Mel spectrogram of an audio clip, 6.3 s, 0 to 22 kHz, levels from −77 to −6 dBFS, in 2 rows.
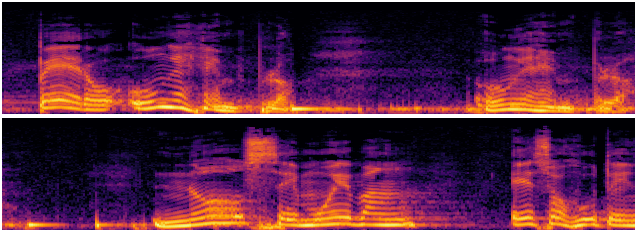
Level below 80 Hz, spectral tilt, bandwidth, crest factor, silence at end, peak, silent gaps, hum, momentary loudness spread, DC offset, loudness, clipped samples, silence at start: -42 dBFS; -6 dB/octave; 14.5 kHz; 14 dB; 0 s; -4 dBFS; none; none; 12 LU; under 0.1%; -17 LUFS; under 0.1%; 0 s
